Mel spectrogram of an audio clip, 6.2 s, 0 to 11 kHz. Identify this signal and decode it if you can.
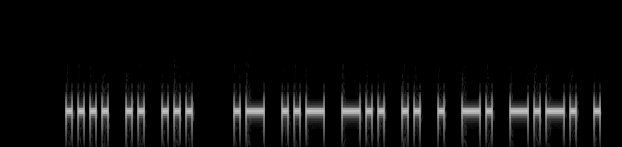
Morse code, heard as a keyed tone, about 21 wpm, 700 Hz. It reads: HIS AUDIENCE
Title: Sentences from Top 1000 Words - Review Part 5 - 20wpm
